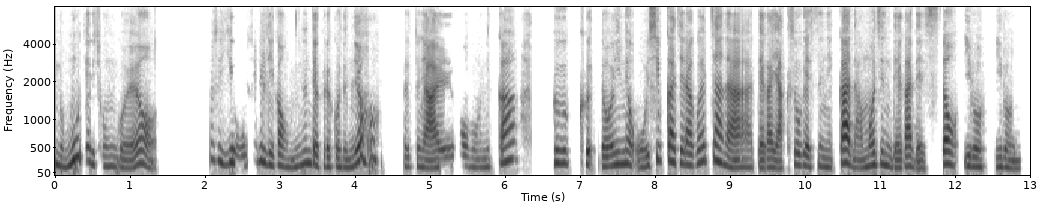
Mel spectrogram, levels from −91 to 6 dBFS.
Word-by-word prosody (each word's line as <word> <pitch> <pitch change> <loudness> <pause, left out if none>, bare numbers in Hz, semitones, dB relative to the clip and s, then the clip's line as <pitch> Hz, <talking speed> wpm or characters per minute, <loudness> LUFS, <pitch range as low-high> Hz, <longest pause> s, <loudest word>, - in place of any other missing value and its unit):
너무 190 - +4
호텔이 260 -9 0
좋은 175 -1 -6
거예요. 155 +8 -1 0.7
그래서 280 -3 -7
"이게 235 +2 +2
50 180 +10 -9
일리가 195 -6 +1
없는데." 185 +7 -1
그랬거든요? 165 - +1 0.5
그랬더니 165 -2 -5
알고 160 +6 0
보니까 155 - -2 0.4
그 225 -1 +1
그 215 - +1
"너희는 195 +5 +2
50 180 - -2
까지라고 230 -4 +3
했잖아. 160 - +2
내가 145 +1 +1
약속했으니까 170 +6 +2
나머진 180 +7 0
내가 155 +4 +2
냈어." 160 +10 +1
이러 165 -3 -1
이런. 150 -5 -3
175 Hz, 305 characters per minute, -23 LUFS, 155-220 Hz, 0.7 s, 너무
